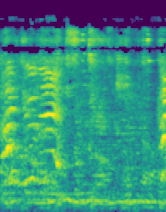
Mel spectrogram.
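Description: Children's high-pitched voices calling out without clear words, mostly in the first second, over music playing in the background.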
